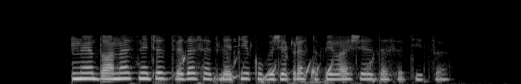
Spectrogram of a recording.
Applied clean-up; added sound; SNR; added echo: none; Liquid; 14 dB; none.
